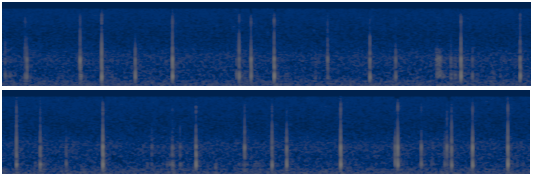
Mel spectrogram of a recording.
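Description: Long pointed nails tap and scratch the glossy card cover of a solid paper paperback novel, "The Shack," up close. Many short, crisp clicks with almost no ring scatter irregularly over a faint hiss, with a brief soft scratch near the middle.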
